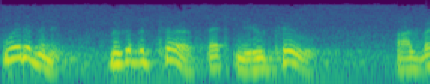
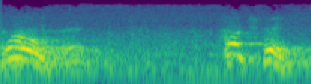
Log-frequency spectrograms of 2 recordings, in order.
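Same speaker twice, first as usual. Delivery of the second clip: sudden gasp of surprise, then higher; startled find; 6 semitones higher, slower than usual. Acted. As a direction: caught off guard by something in the mud. Finding something while digging.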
